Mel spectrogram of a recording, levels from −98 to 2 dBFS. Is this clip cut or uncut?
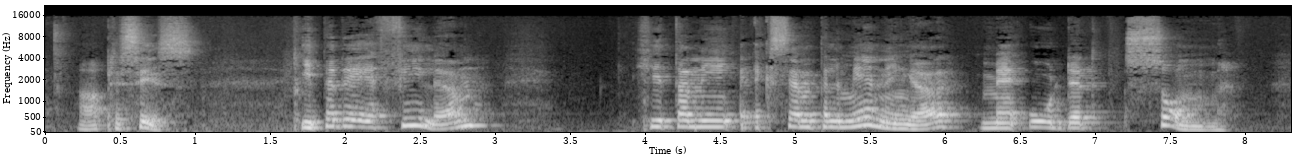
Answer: uncut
